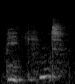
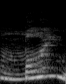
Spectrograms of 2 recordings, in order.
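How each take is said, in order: First: The vowel is short, like in pin. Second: The vowel is long, like the word eye. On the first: The speaker calls it wrong. "when I try the is sound in the word mind, something's wrong" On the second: The speaker calls it right. "it says its name, I ... That works"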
